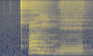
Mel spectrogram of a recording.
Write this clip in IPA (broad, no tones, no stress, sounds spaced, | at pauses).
qʼ ɯ j b ẽ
